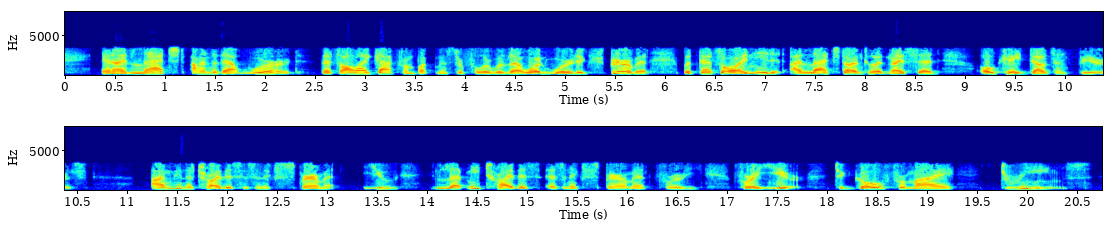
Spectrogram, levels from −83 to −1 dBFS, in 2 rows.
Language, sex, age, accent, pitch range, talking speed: English, male, 60-79, American, 115-190 Hz, 170 wpm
